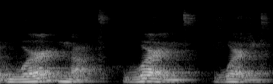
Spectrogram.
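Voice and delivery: "Were not" then "weren't" as /woɾɐnt/, falling; contraction demo. Shown as a demonstration. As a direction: show how "Were not" shrinks to "weren't". ("Were not" virando "weren't", tom descendente)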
